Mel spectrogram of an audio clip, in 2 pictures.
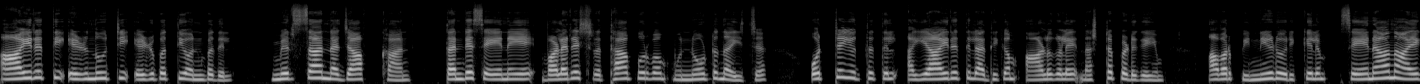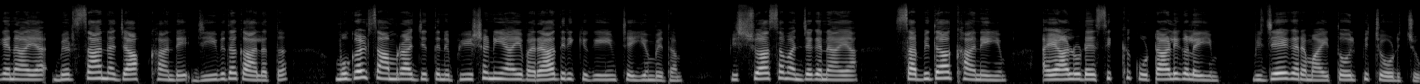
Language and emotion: Malayalam, neutral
